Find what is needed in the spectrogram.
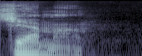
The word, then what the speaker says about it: Gemma: Is it Gemma or Gemma? – I believe it's Gemma.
